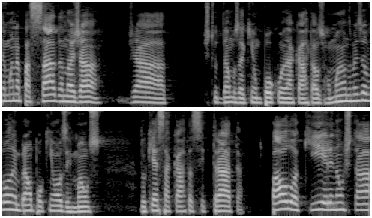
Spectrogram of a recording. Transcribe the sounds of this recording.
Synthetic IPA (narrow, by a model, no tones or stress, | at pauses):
semɐ̃nɐpasad̪ɐnɔjzʒa | ʒa | ɪʃt̪ud̪ɐ̃mʊzakiũpowkʊnɐkaɾt̪ɐːwshomɐ̃nʊsmɐzewvowlẽmbɾaɾũpokĩɲʊawziɾmɐ̃w̃s | d̪ʊkɪɛsɐkaɾt̪ɐsɪt̪ɾat̪ɐ | pawlʊakielɪnɐ̃w̃ɪst̪a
